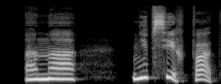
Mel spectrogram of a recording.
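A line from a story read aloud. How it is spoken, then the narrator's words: Forced casual cheerfulness. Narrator (Russian): сказала Робин, стараясь говорить непринужденно, даже весело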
